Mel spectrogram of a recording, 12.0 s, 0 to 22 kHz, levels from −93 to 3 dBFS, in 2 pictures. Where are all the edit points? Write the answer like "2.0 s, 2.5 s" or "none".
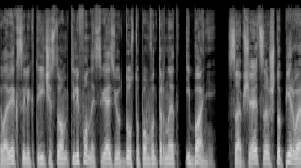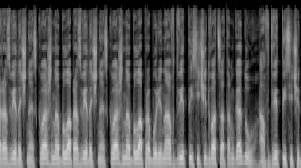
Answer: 7.5 s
